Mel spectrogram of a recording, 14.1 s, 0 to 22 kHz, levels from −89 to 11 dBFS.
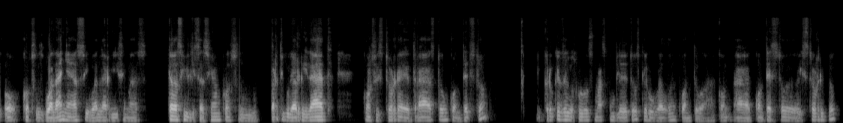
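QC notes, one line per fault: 0.81–0.84 s, microphone overload: for about 30 ms the loudest peak pushes roughly 2 dB past the converter's limit, and the tops of the waveform are cut off. That squared-off peak is heard as a short harsh crackle on the syllable. On the waveform the tips are flattened; on a spectrogram a brief vertical smear of added high harmonics appears above the speech. The likely cause is microphone input gain set too high.
1.02 s and 5.85 s, microphone volume stepped down: the level of both the speech and the background falls abruptly, by about 2 dB at 1.02 s and by about 4 dB at 5.85 s. The first step comes just after the overloaded peak, which fits call software reducing the device's input volume in single jumps. On the waveform the envelope drops at a clean edge, and on a spectrogram the whole band darkens at that instant.
3.99 s, 6.96 s and 10.37–10.43 s, repeated buffer: a 21.33 ms block of audio, which fits a 1024-sample playback buffer, is played again because the next block arrived late. 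It plays twice at 3.99 s and 6.96 s, and four times at 10.37–10.43 s. Each repeat is heard as a short stutter with a hard join at each repeat. On a spectrogram identical slices sit side by side with sharp vertical seams.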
